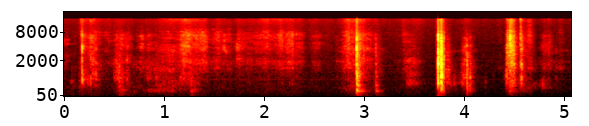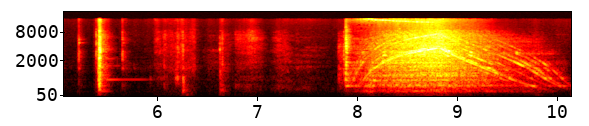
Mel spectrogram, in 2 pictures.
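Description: Cordless AOETREE leaf blower's brushless motor run briefly near the end: a whine with rushing air that rises to a peak and winds down again over about two seconds. Before it, a few sharp clicks as the battery is fitted and the blower handled.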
